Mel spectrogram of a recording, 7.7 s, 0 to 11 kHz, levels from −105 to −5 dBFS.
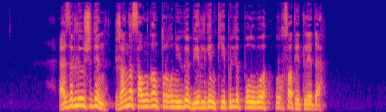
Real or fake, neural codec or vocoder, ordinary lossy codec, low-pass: real; none; none; 9.9 kHz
